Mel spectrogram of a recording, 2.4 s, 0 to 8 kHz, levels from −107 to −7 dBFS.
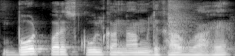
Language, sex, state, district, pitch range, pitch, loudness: Hindi, male, Arunachal Pradesh, Lower Dibang Valley, 100-120 Hz, 105 Hz, -18 LUFS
